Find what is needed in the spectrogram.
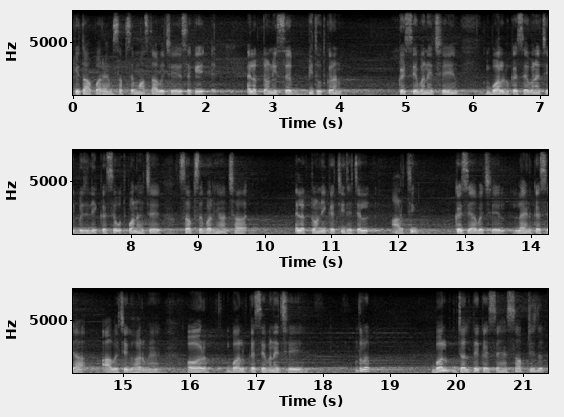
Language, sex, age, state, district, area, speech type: Maithili, male, 30-45, Bihar, Purnia, rural, spontaneous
